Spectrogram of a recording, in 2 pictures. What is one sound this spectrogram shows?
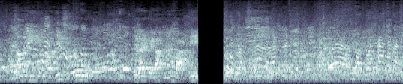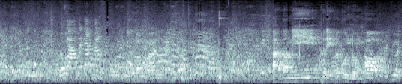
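A crowd of children and adults chatters nearby.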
